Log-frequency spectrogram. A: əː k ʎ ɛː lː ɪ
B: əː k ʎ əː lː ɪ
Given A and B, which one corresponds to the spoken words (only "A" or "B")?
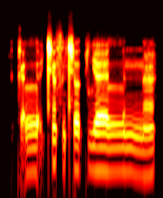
A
